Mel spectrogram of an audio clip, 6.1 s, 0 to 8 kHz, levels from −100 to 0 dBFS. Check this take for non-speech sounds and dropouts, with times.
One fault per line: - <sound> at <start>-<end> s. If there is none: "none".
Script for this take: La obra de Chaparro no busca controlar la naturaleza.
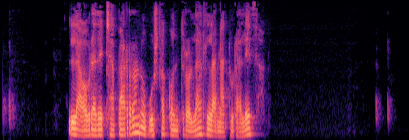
none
